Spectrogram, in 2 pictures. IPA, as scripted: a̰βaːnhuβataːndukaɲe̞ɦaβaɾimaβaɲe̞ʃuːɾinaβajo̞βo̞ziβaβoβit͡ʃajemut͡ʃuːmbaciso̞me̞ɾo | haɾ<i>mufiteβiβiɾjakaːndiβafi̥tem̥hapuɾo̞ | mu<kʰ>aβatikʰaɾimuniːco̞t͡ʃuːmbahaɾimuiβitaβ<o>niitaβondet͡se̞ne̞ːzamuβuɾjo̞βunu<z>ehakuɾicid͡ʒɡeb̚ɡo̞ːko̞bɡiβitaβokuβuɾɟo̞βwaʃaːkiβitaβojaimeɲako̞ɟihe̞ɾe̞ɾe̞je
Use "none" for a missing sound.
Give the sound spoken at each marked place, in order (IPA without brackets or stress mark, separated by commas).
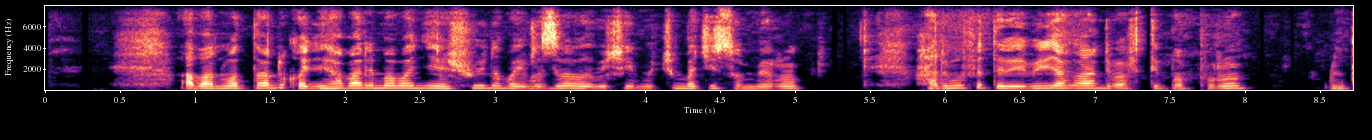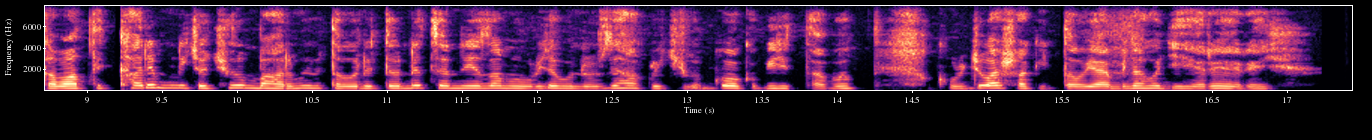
i, k, o, z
